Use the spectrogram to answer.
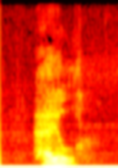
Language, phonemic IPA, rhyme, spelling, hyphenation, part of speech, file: Dutch, /ɦɛi̯l/, -ɛi̯l, heil, heil, noun, Nl-heil.ogg
- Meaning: 1. prosperity 2. salvation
